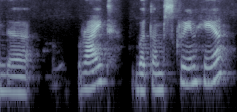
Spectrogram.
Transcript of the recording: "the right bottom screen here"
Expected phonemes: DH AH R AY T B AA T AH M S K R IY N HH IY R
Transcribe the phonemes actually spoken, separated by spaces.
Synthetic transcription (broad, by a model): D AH R AY T B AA T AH M S K R IY N HH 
